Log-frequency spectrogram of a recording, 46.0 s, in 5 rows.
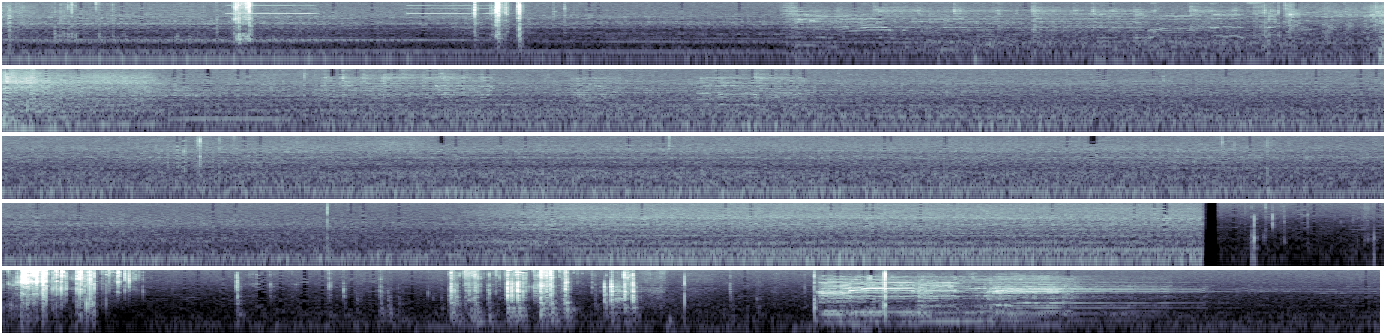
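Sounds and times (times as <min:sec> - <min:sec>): car engine idling: 0:00.0 - 0:35.7
keys jangling: 0:36.9 - 0:37.8.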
